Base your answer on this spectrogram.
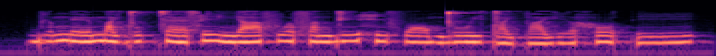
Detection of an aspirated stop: absent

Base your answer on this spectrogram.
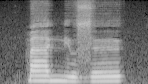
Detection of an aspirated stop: absent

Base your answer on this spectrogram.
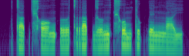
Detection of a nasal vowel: absent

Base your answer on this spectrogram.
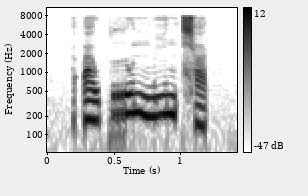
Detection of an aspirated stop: present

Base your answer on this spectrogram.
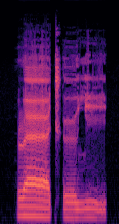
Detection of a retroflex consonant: present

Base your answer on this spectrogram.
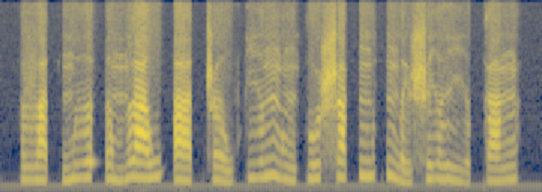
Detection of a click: absent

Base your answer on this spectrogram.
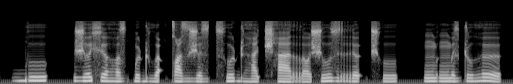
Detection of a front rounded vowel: absent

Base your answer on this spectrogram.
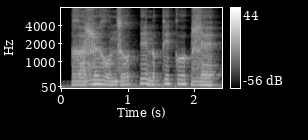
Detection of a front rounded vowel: present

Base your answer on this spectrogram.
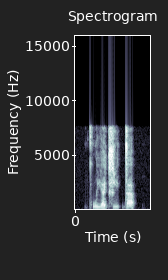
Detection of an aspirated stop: present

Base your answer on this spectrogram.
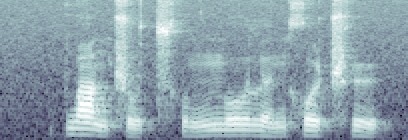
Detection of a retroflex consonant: present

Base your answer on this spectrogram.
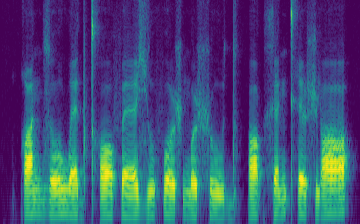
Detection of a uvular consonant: present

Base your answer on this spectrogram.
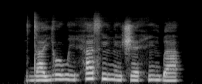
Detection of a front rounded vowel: absent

